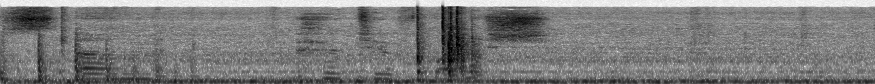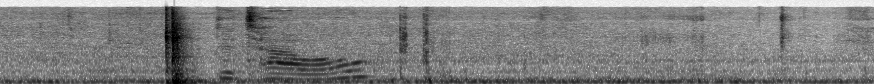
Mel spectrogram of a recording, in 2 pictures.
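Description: Small bathroom cabinet doors clicking, then one sharp knock about five seconds in as the medicine cabinet door is banged shut, over a steady low hum.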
